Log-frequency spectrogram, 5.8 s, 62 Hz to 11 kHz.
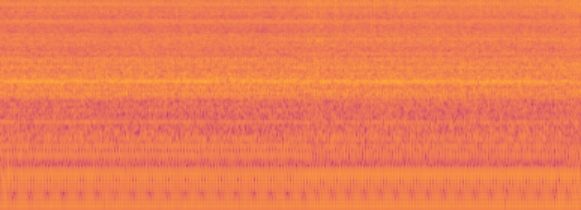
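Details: Ridgid generator with Yamaha MZ360 engine, about 10 years old, after repair, under a 3,000 watt load: steady even drone at constant speed, no hunting, misfire or knock; engine speed held at 60 Hz; normal running under load.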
